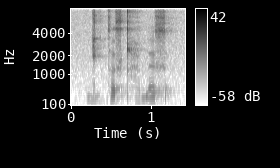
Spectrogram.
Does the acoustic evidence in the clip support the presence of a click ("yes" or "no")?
no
